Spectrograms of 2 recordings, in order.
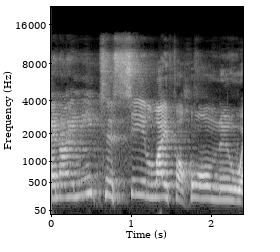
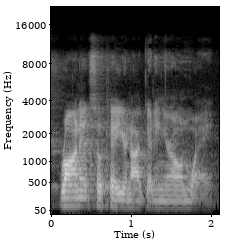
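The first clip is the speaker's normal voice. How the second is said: calm sponsor; 7 dB quieter than usual. Retold or imitated. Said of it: "what he told me".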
